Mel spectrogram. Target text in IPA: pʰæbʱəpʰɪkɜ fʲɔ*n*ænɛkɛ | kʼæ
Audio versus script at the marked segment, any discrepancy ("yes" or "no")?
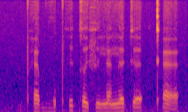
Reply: no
